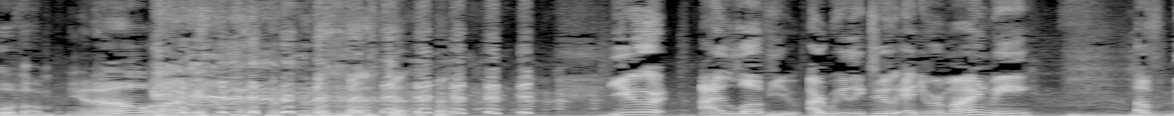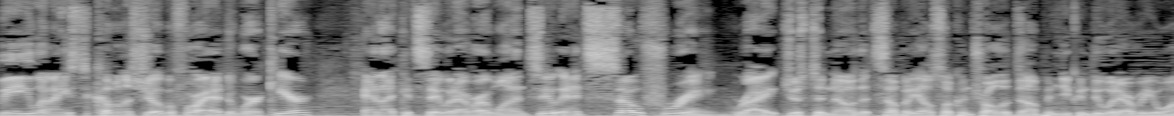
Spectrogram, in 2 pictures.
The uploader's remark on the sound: Live From Republic Square.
